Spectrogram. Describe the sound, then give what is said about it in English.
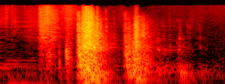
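Heavy thuds of a stuck object being kicked hard to free it: a few loud, dull impacts spaced roughly half a second apart, the last one fainter. “Sometimes when things get stuck, the way to unstick them is just to kick them as hard as you possibly can.”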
